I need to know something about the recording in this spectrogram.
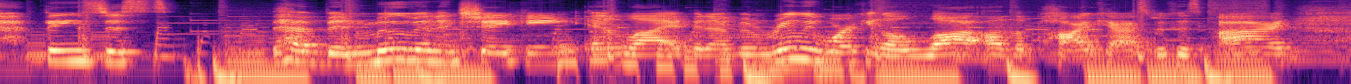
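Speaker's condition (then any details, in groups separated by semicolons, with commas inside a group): No condition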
